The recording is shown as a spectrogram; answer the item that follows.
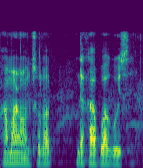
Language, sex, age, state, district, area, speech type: Assamese, male, 18-30, Assam, Sivasagar, urban, spontaneous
